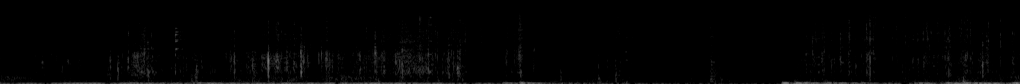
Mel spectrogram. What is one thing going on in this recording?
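Plastic wrappers crinkle and rustle as card packs are handled.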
